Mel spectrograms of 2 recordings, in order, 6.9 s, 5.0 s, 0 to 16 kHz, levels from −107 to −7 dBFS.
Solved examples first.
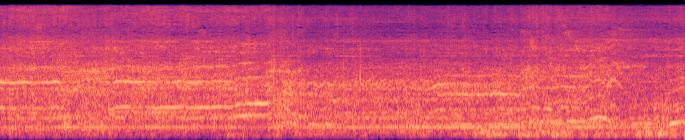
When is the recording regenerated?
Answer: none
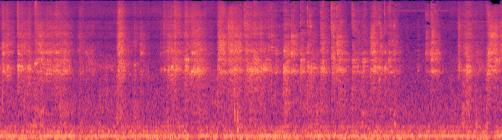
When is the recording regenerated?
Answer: 0.0-2.7; 4.5-5.0

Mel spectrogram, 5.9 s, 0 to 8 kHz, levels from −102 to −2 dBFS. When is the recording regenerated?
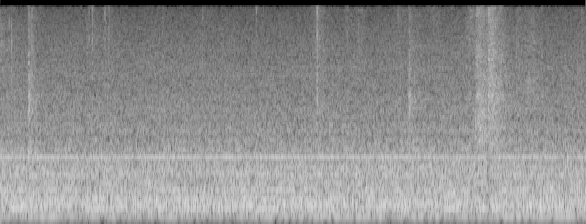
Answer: none

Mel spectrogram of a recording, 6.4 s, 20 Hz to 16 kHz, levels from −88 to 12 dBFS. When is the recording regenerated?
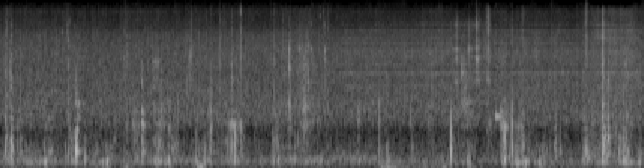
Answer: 3.4-6.4

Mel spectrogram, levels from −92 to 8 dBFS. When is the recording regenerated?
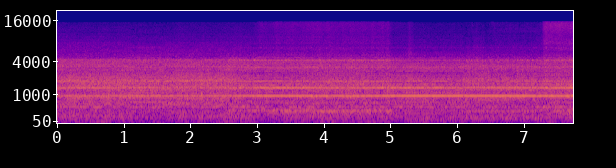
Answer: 0.0-1.1; 1.6-6.1; 7.2-7.7

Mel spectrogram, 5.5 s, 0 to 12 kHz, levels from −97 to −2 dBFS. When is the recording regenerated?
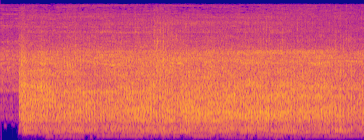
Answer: none

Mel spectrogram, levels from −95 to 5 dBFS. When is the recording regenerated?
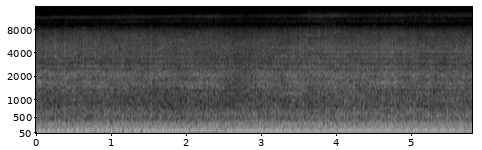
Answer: none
